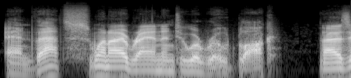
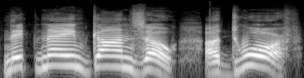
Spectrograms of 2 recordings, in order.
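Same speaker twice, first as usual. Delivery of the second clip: slow, high, loud announcement; shouted relay; 13 semitones higher, 9 dB louder, slower than usual. A narrator's reading. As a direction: shout the description out to every guard. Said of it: "shouted into the amulet again".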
